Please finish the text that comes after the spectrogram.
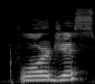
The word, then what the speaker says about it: Florges: Also found a Florges Break.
